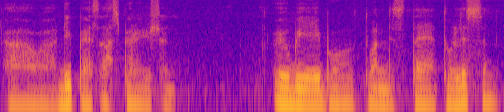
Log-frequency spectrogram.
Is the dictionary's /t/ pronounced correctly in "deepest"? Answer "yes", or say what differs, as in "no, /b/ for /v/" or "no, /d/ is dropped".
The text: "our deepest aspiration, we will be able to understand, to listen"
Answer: no, /t/ is dropped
